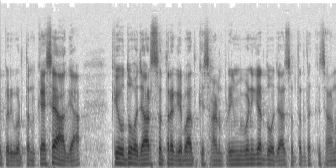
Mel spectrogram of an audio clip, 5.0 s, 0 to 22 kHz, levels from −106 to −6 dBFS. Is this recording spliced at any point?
no; 0 cuts

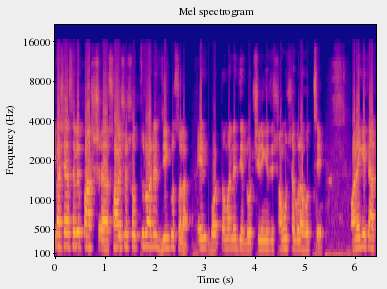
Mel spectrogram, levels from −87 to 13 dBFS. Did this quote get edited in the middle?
yes; 1 cut; at 3.1 s

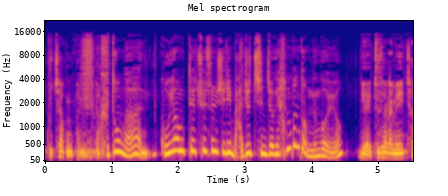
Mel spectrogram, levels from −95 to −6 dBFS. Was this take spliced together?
yes; 1 cut; at 2.3 s

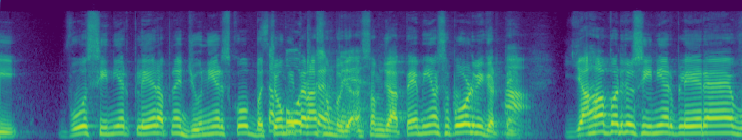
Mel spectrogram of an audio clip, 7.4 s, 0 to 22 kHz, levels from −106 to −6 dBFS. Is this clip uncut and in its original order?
yes; 0 cuts

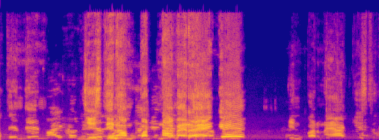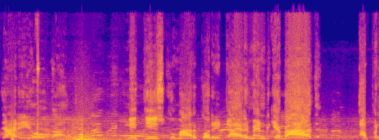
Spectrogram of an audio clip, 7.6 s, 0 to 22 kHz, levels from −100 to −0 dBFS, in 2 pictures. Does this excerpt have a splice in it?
yes; 1 cut; at 4.6 s

